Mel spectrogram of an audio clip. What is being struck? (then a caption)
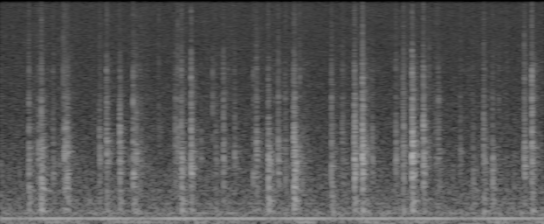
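Plastic-wrapped sleeve of saltine crackers. Fingernails tap rapidly across the top of an unopened, plastic-wrapped sleeve of saltine crackers, making a quick, irregular run of crisp, clicky taps with a light crinkle. A steady low hum sits underneath throughout.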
